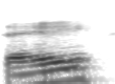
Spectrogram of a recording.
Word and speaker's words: Dai: Okay, everyone, my name is Dai, but actually in Chinese they pronounce Dai. It's D-A-I.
